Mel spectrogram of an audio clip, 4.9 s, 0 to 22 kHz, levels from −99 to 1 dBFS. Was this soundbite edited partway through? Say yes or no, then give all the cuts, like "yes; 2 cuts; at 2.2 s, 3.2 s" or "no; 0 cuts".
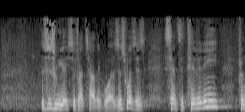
no; 0 cuts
